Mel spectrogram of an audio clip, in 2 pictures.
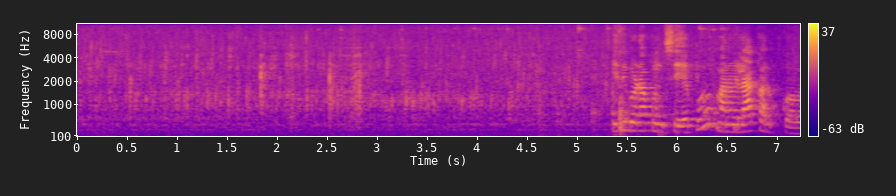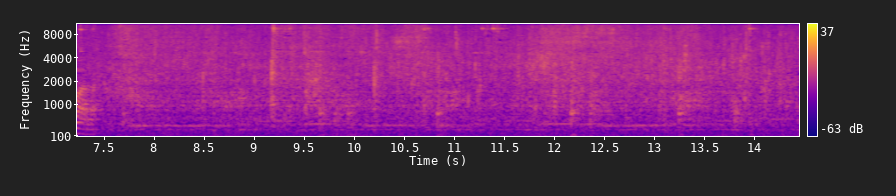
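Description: Chicken curry sizzling and bubbling in a clay pot, stirred with a ladle and a spatula as ground spice is mixed in.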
